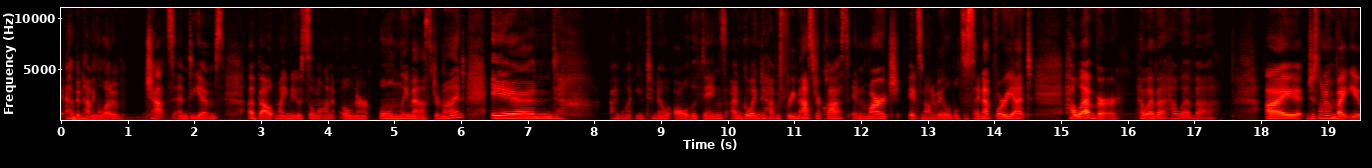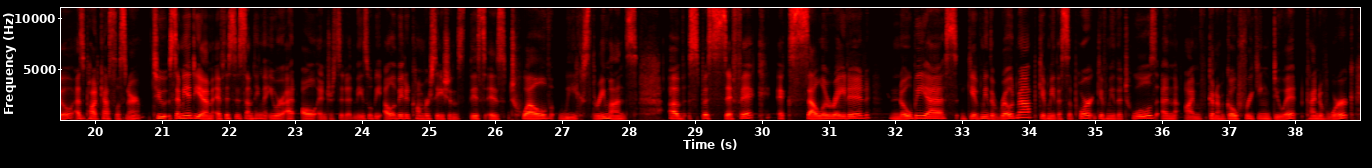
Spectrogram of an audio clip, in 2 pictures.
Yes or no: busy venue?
no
